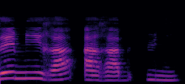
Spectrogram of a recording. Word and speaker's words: Émirats arabes unis: Oui, si le pays commence par une voyelle, je vais faire la liaison en Z. Par exemple, les États-Unis ou les Émirats arabes unis.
